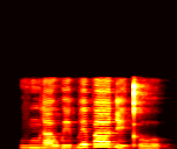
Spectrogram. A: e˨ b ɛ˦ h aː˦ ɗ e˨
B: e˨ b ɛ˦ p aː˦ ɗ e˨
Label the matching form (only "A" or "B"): B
